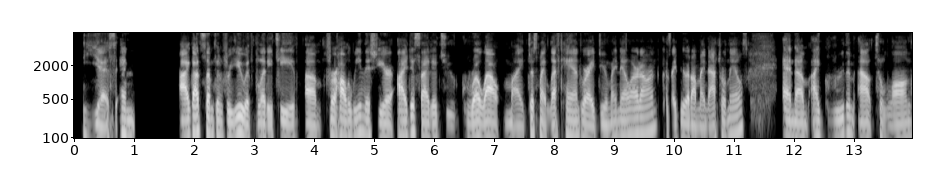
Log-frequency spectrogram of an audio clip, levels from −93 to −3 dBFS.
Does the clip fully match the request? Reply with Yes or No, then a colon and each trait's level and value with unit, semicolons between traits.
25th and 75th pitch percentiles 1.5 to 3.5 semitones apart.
Yes: average, 2.8 semitones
